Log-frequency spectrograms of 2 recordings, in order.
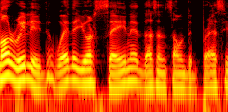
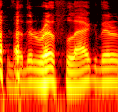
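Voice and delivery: usual speaking voice

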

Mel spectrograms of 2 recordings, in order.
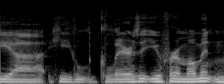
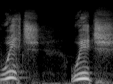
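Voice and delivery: shrill, very high-pitched cry; 14 semitones higher than usual. Game master voicing a hostile character accusing a player, shouting. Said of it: "And he's like shouting at".

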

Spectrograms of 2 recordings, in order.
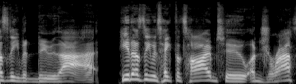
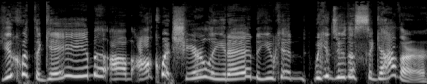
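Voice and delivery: put-on excited voice, much higher; 11 semitones higher than usual. Retelling a TV scene where Peyton answers Nathan, imitating Peyton, all excited. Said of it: "Peyton gets all excited".

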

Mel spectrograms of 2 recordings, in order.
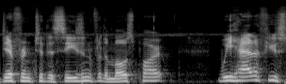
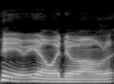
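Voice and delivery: put-on southern cartoon-character voice, lower; 4 semitones lower than usual. Imitating how the old Southern police chief spoke: imitating the police chief, Boomhauer-like. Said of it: "He was Boomhauer, but in real life".

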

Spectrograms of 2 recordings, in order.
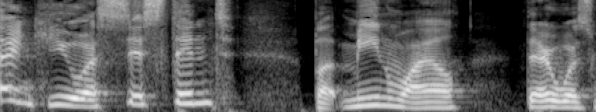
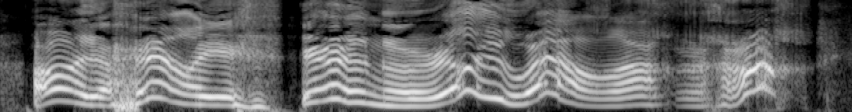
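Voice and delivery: play-acted muffled, garbled mouth-full talk, very drawn out; 5 semitones higher than usual. Telling a story, voicing a patient whose mouth is full of hands: talking with hands in mouth. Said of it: "Bubby had the hands in his mouth, so he couldn't talk".

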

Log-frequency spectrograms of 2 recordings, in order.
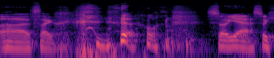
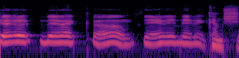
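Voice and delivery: put-on hard bawling, higher and slower; 10 semitones higher than usual. Retelling being a child on christmas morning, acting out bawling. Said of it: "I remember just bawling".

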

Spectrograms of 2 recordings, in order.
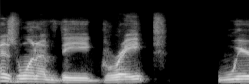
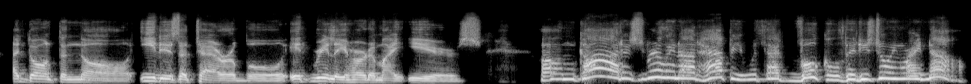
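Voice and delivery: put-on, animated, high-pitched talking-dog voice; 5 semitones higher than usual. Voicing one side of an imagined conversation at home, put-on voice in made-up conversation. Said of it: "they can have complete conversations like".

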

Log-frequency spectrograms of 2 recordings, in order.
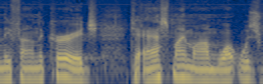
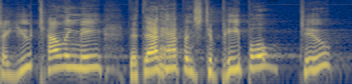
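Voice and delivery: mock frightened little boy voice, high, rising panic; 11 semitones higher, 11 dB louder than usual. Recalling asking his mom about death as a four-year-old, re-enacting rising panic. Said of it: "with rising panic in my voice".

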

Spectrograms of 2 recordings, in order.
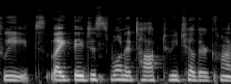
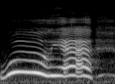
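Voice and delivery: cringey, high, loud mock "woo yeah" cheer. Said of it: "Would it be cringe if I was like".

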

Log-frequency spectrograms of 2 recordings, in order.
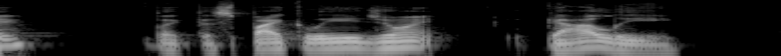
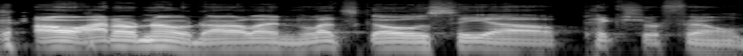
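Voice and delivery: put-on old-timey 1930s voice, louder; 7 dB louder than usual. Imagining people going to the movies in the 1930s: imitating a 1930s moviegoer. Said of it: "Why were they sitting in there in nineteen thirties?".

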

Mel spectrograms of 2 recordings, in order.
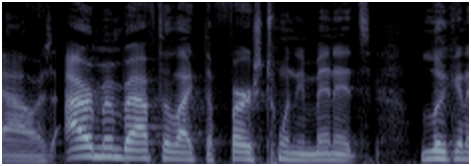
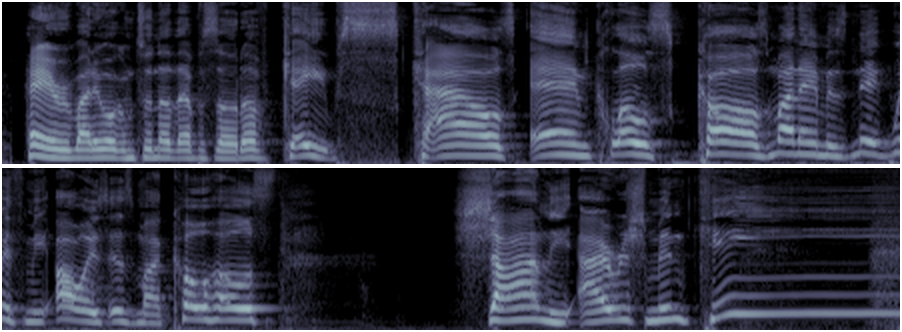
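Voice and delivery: pumped, excited yelling in a very high voice; 10 semitones higher, 5 dB louder than usual. Podcast host opening an episode and introducing his co-host, yelling. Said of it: "I feel like I had to yell, too, because you were yelling a lot".

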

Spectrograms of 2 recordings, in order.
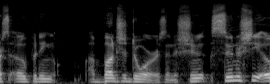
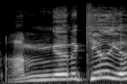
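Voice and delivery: put-on crazy maniac voice, higher and louder; 11 semitones higher, 9 dB louder than usual. Showing how to scare off an intruder when home alone: acting like a crazy maniac. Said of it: "act like the maniac".

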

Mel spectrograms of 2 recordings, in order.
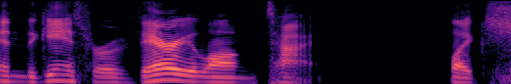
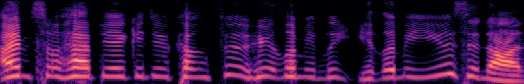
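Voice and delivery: imitated princess voice; 10 semitones higher than usual. Imitating the princess happily offering her kung fu: Princess Peach voice. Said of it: "she would be the one who'd be like".

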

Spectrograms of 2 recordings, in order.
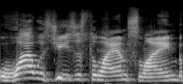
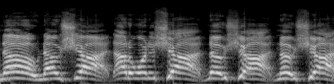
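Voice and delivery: put-on tearful, bawling, screaming little-kid wail; 4 semitones higher than usual. Retelling a childhood fear of a shot: imitating a screaming, crying child. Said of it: "I just started screaming and crying".

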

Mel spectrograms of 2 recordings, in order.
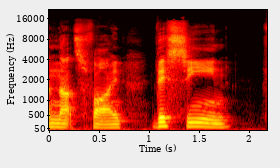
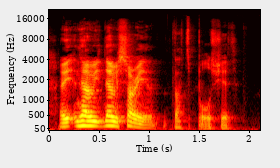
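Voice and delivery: ordinary talk

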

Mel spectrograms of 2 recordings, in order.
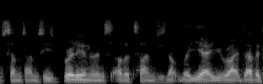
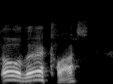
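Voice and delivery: put-on very loud, very high Northern English accent; 10 semitones higher, 10 dB louder than usual. Podcaster quoting a remark about footballers, in a Northern English accent. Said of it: "There's Northern accent".

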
